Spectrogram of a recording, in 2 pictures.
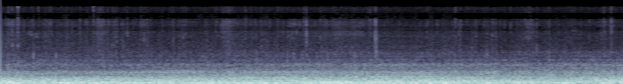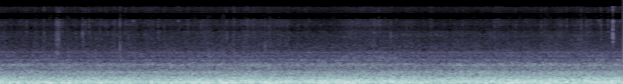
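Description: Steady low rumble of a moving bus, engine and road noise heard from inside the cabin.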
